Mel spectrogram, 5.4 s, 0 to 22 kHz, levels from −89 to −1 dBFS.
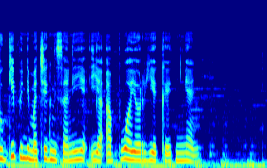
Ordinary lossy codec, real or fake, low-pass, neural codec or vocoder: none; real; 9.9 kHz; none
